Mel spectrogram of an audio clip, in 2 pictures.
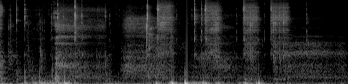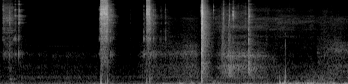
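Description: Compressed-air chuck on an air hose, blowing in several short bursts as it is pressed onto the valve of a flat pneumatic mobility-scooter tyre to inflate it, with some clunks of handling. The loudest bursts come about two-thirds of the way in.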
